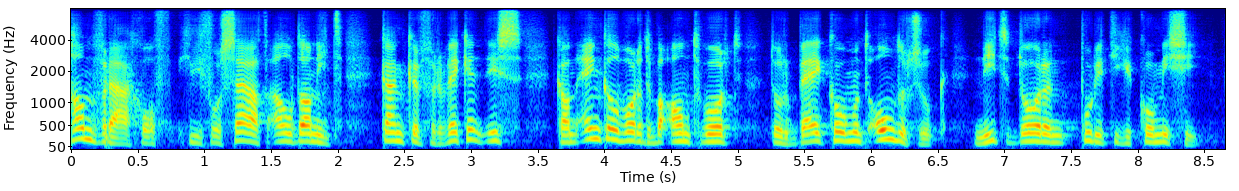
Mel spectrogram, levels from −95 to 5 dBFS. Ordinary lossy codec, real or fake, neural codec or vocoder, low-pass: none; fake; codec, 16 kHz, about 1 kbps, DyCAST, with the encoder's durations; none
